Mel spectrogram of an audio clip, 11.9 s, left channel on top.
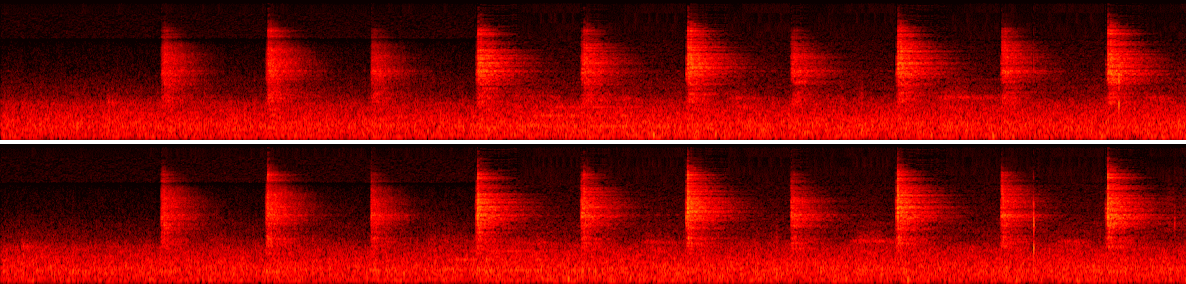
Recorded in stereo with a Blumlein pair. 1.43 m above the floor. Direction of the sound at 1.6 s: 35° right.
